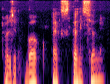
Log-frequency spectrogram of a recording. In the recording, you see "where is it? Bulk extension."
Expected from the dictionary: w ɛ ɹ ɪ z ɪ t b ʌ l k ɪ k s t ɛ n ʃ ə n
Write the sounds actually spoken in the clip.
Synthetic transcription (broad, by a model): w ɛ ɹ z ɪ t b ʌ k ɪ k s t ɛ n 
